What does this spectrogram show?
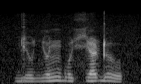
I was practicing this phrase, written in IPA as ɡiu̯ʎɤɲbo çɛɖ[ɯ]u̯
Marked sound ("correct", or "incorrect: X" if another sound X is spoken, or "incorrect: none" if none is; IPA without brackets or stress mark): correct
